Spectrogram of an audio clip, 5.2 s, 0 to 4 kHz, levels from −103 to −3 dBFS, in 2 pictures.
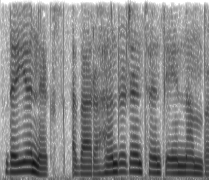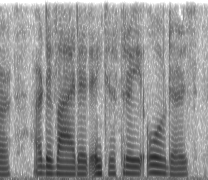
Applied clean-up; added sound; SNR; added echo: none; none; none; none.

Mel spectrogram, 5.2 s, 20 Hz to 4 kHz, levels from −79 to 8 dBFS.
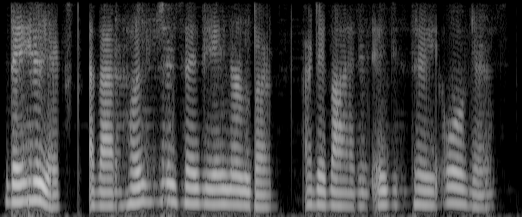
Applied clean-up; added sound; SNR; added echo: neural separator model SepFormer WHAMR!.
